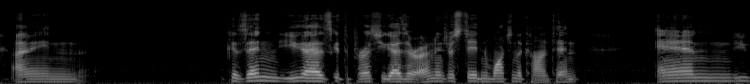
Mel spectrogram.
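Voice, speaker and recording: A man with a bright, sharp tone and fairly high pitch, lively intonation at a moderate pace, on a very clean recording with a silent background. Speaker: gaming video creator. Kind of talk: casual vlog to viewers. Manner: low energy; halting.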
